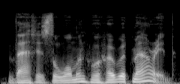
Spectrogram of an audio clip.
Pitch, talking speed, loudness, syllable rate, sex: 105 Hz, 235 wpm, -16 LUFS, 6.3 syllables/s, male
